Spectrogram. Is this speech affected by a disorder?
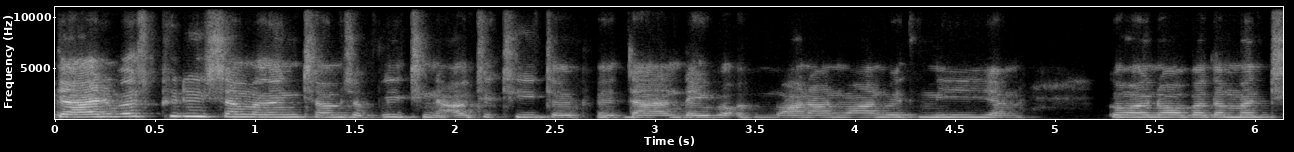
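Yes: deafness; profound, noticed at 7 months, unknown cause, bilateral cochlear malformation, left cochlear implant at 3; speech therapy for speaking and listening in deaf and hard of hearing program.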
